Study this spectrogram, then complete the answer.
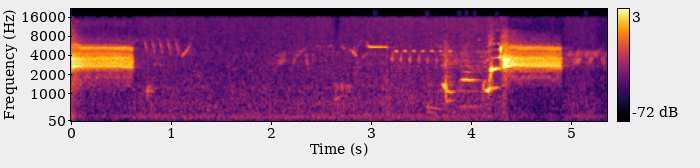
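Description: Red-winged blackbird song, a buzzy trilling call at the start followed by softer chirped notes and another harsh trill near the end, clear against a quiet background.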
